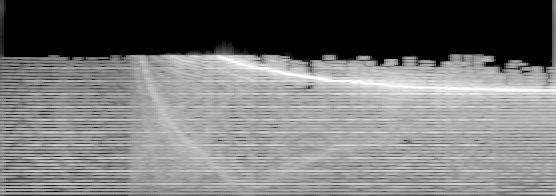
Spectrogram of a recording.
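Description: Moog modular synthesizer holding one steady note. About a second in, a hiss and sweeping high tones come in over it, one falling quickly, as the preset card's sliders are moved.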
